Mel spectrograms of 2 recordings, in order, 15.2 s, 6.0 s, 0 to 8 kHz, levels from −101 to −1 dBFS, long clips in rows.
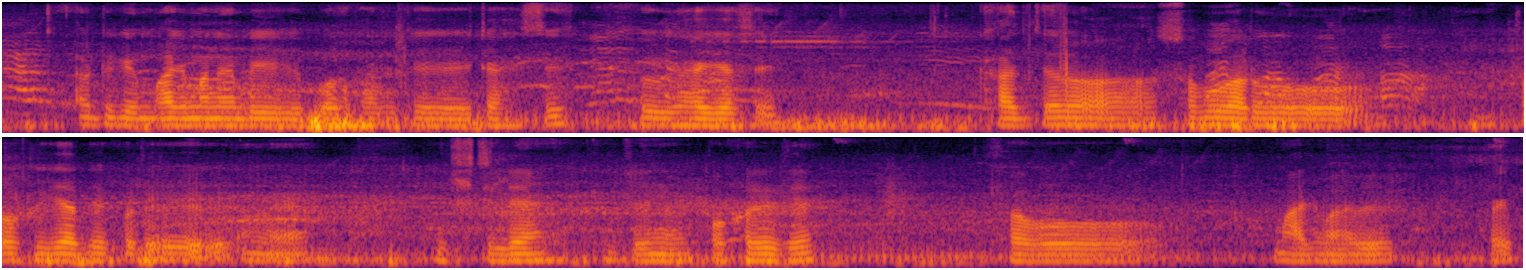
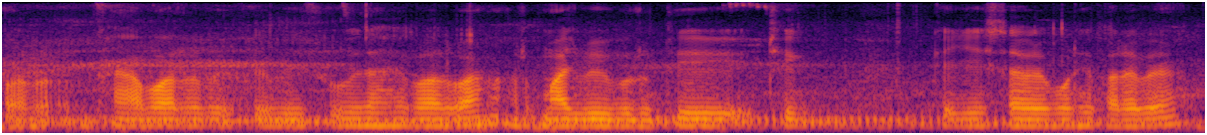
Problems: constant background noise, continuous background conversations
